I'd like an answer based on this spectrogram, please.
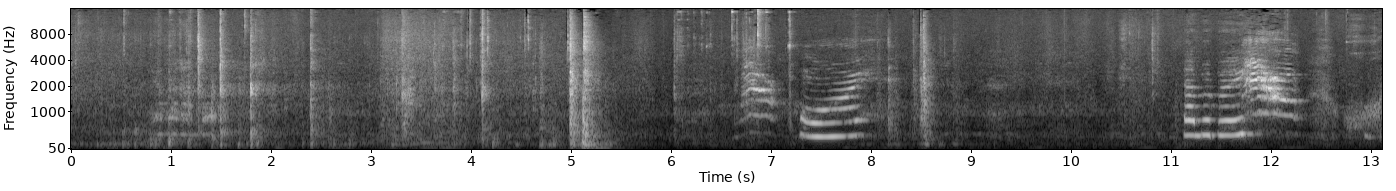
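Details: A pet cat, happy to see its owners again, gives a few short, rising-and-falling meows, one near the middle and a pair near the end, among the owners' greeting voices and household noise.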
